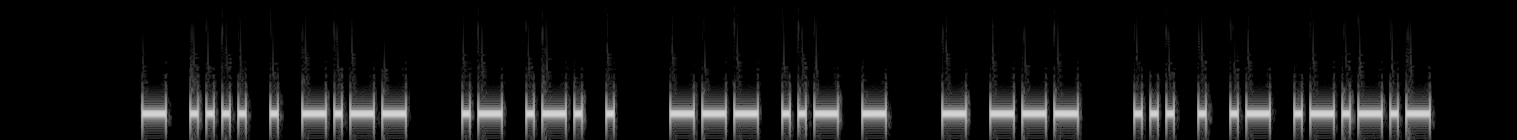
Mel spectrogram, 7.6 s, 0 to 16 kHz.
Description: Morse code, heard as a keyed tone, about 30 wpm, 700 Hz. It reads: THEY ARE OUT TO SEA.
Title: Sentences from Top 1000 Words - Review Part 1 - 30wpm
